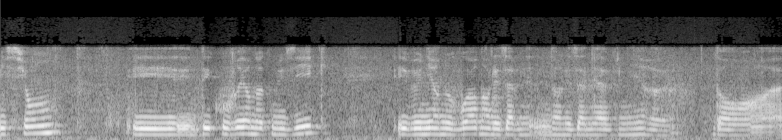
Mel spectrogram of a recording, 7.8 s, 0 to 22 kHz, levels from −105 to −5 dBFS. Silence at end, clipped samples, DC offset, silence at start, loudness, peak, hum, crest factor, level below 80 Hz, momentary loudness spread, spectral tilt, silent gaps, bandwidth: 0 s; under 0.1%; under 0.1%; 0 s; -18 LUFS; -4 dBFS; none; 16 dB; -42 dBFS; 15 LU; -8.5 dB/octave; none; 5.8 kHz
